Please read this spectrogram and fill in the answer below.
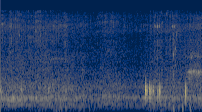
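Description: Honey bees humming on an open hive: a quiet, steady hum, with a brief louder sound about three seconds in.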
